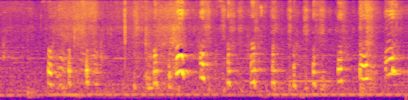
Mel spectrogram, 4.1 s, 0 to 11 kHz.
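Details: Kashi, a female Labrador Retriever puppy on day 14, practising her barking: rapid, high-pitched short yips and squeaky whimpers, roughly four per second, uneven in spacing, over a faint steady low hum.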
